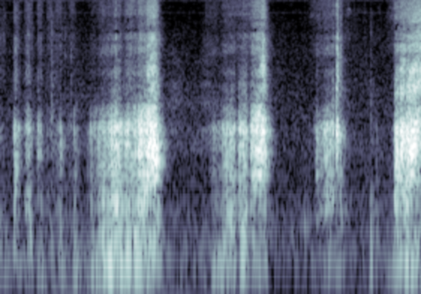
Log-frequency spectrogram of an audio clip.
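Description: A wooden stylus, held low, scratches the outline of a sack into a flat, black wax-coated scratch-art paper page. A run of quick, short scratches gives way to longer, rasping strokes that swell and stop with little ring. The scraping is a dry hiss centered in the midrange, with some bright, high edge.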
